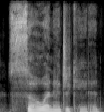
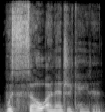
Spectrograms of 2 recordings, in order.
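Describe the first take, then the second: First: Stretched, loud, spaced out; slow scornful repeat; slow emphatic repeat. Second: Loud. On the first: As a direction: drag out so uneducated with a heavy so. Repeated slowly. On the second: Repeated insult. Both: Real, not acted.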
